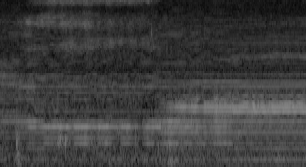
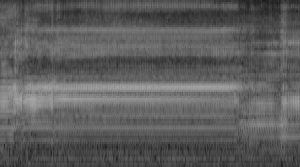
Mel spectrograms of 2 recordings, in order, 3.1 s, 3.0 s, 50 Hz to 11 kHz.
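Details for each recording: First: TATVIDA rotary tattoo machine at about 9.2–9.6 V with higher-membrane-density Edge Pro cartridge: steady, even buzz, constant pitch, no rattle or wavering; normal running. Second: TATVIDA rotary tattoo machine at 10.3 V with soft-membrane CNC cartridge: high, steady buzzing whine with harsh raspy edge, far too noisy to tattoo with; noise becomes acceptable around 9 V.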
